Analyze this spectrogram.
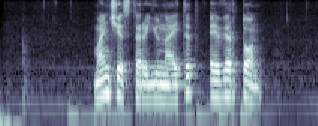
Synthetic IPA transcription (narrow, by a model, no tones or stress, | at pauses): manʲt͡ʃest̪ərjunajt̪ed̪evert̪on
